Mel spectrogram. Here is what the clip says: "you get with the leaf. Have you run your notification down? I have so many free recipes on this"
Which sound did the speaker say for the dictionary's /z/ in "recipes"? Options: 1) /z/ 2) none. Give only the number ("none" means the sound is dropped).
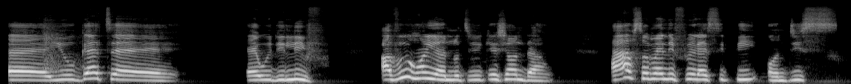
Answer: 2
